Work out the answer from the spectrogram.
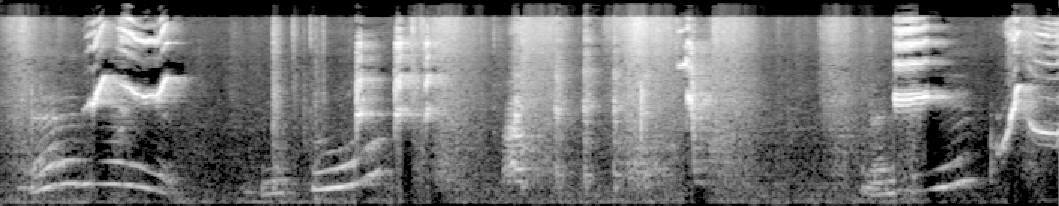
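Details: Pet green Indian ringneck parakeet calling indoors beside its owner: short shrill downward-sweeping shrieks at the start and end, mixed with a human voice speaking and household rustling in a small room.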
